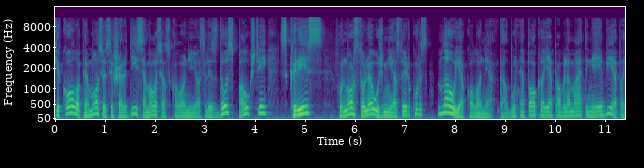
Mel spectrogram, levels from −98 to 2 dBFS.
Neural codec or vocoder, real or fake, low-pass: codec, 24 kHz, 0.9 kbps, WavTokenizer, small release; fake; 10.8 kHz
